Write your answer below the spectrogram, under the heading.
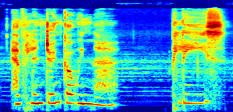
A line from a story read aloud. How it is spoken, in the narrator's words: Victoria whispered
